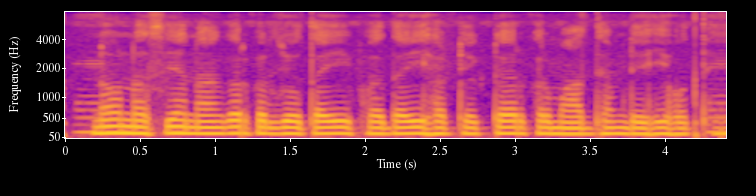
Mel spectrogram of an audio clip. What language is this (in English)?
Chhattisgarhi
